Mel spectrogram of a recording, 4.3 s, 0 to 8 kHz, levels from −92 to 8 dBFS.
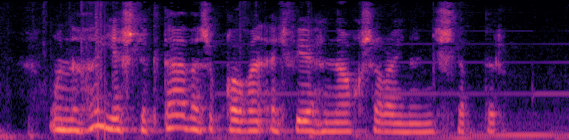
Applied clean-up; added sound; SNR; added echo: none; Slam / Engine starting; 19 dB; none.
